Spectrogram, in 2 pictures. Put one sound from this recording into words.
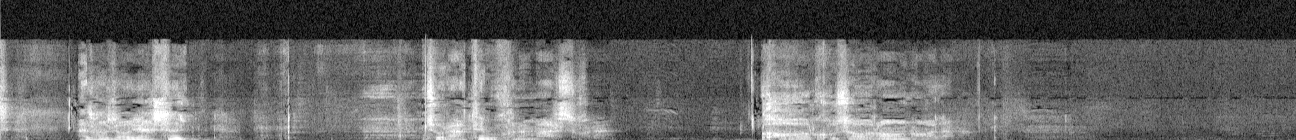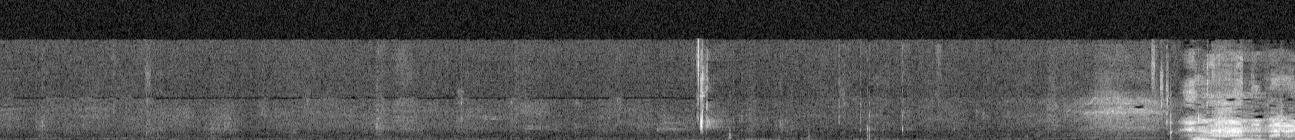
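An elderly man speaks slowly and with feeling into a microphone, with long pauses.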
